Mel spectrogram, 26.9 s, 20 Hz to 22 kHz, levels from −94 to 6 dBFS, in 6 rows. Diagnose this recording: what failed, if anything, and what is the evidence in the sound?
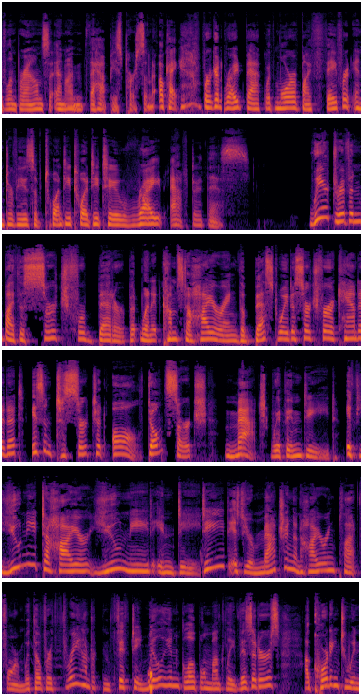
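The codec stage failed, from damaged data in a compressed stream: short glitches at 2.71–2.79 s (before "back with more of"), 16.71–16.78 s, 20.39–20.45 s and 24.23–24.31 s. The decoder misreads corrupt frames, then resyncs at the next frame header.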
